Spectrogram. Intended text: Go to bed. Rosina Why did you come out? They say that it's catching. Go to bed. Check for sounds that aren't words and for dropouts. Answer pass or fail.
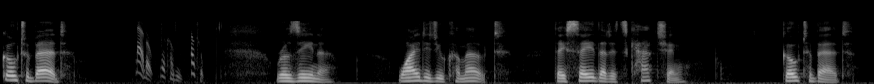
fail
